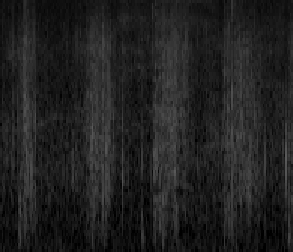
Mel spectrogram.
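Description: Quick footsteps of a person nearly running along a path, a rapid, fairly regular crunching patter of several steps with a faint rustle, no voices.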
